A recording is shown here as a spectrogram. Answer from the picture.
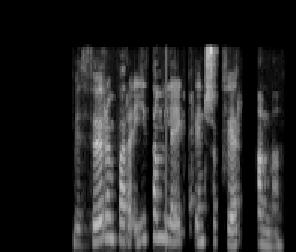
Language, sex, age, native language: Icelandic, female, 30-39, Icelandic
